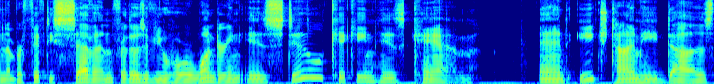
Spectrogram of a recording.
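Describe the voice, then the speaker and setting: A man delivers scripted play-by-play like a sports broadcaster telling a story. His pitch moves around in a lively way, with wry, folksy asides. The sound is dry and close. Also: no echo. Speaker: narrator playing a sports broadcaster.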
